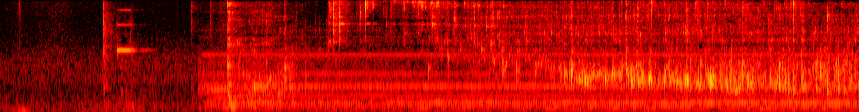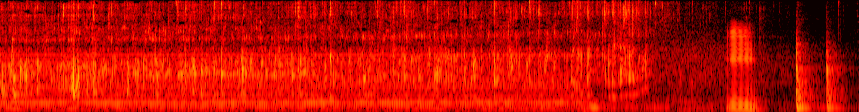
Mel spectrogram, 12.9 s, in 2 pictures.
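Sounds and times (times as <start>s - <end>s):
hot water poured from pot into cup: 1.6s - 11.7s.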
